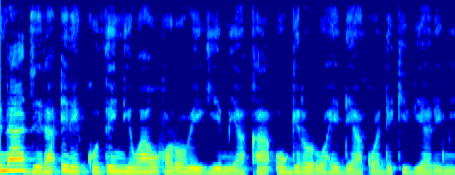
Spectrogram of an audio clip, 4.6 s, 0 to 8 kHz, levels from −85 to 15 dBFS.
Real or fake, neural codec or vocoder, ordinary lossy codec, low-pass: real; none; none; none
